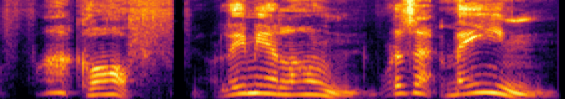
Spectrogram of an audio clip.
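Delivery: high-pitched exasperated brush-off; mock indignation. Acted reply to monetizing requests.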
